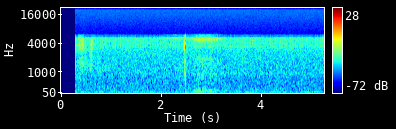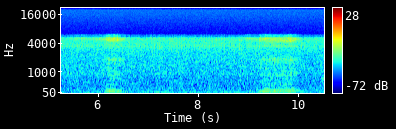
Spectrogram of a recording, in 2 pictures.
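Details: Adult man, a newly married groom on his honeymoon, snoring at 7:30 am; he denies that he snores. Low, soft snores recur every few seconds over room hiss, with one sharp click.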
